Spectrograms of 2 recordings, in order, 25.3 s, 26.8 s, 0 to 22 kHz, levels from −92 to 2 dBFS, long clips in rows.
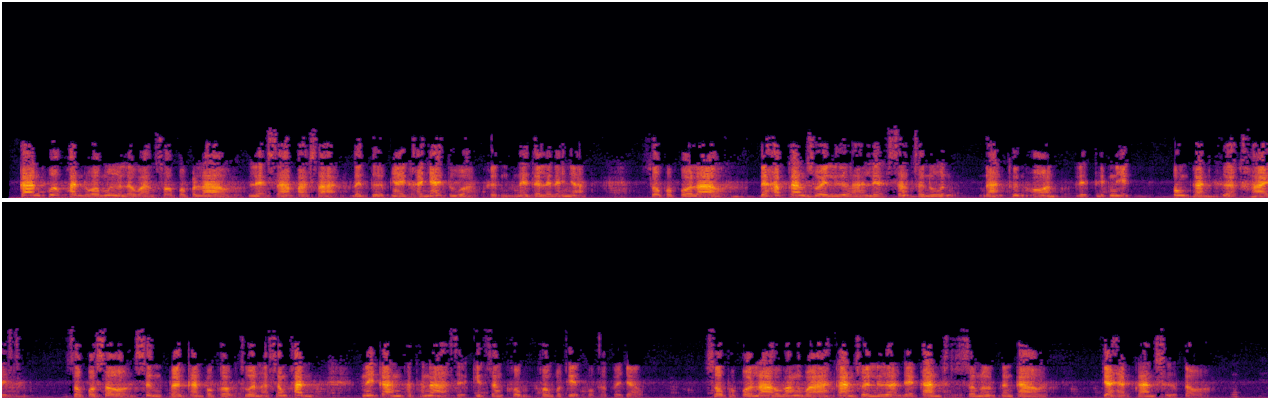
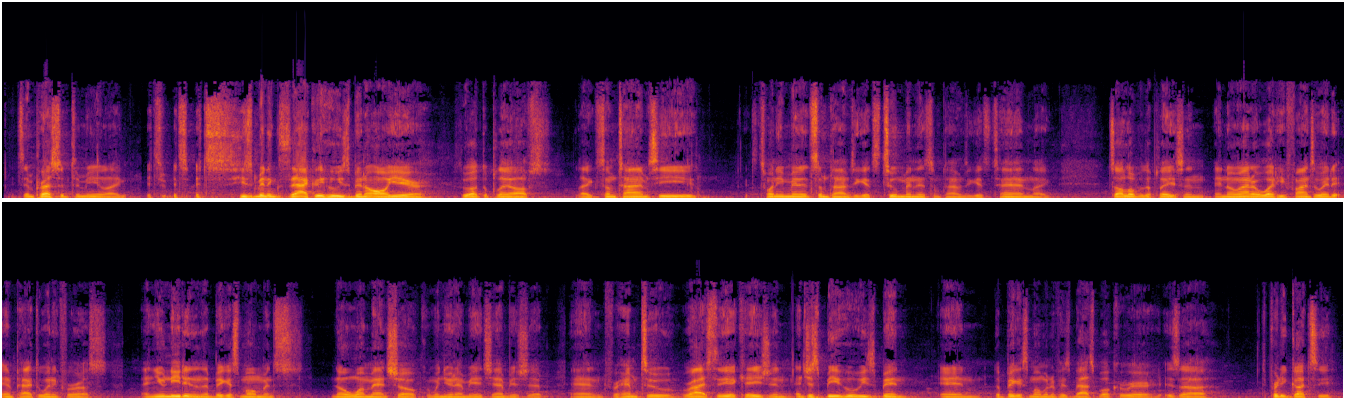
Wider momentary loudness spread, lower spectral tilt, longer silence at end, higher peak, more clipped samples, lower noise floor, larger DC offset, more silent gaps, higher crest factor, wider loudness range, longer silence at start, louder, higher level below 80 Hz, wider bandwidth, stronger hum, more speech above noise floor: about the same, 13 LU vs 12 LU; second, 0.5 dB/octave vs -5 dB/octave; first, 0.3 s vs 0 s; about the same, -2 dBFS vs 0 dBFS; neither; first, -54 dBFS vs -44 dBFS; neither; neither; first, 24 dB vs 18 dB; about the same, 5 LU vs 6 LU; about the same, 0.15 s vs 0.1 s; second, -24 LUFS vs -18 LUFS; second, -58 dBFS vs -46 dBFS; second, 8 kHz vs 13.5 kHz; neither; about the same, 28 dB vs 27 dB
